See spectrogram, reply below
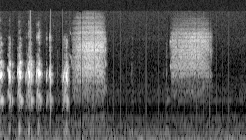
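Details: Begging from wild barn owl nestlings during a jird feeding by their mother: a quick series of sharp clicking pulses, then two loud, broad, hissing screeches, each near a third of a second.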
